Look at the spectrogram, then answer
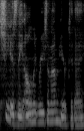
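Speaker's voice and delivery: ordinary talk, nothing marked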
